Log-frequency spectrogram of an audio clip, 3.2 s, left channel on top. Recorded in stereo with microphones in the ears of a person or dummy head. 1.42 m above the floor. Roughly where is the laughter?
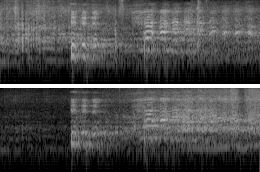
Left.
